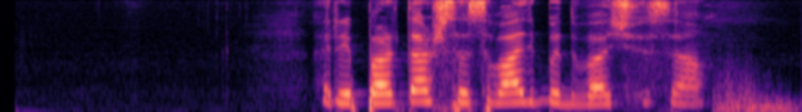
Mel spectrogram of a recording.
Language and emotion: Russian, neutral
